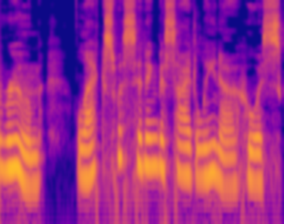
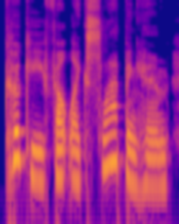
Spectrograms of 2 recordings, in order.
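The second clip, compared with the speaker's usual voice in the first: ordinary delivery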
